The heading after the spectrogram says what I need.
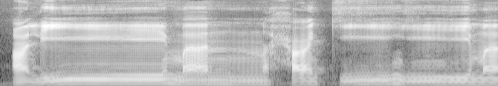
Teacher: Jadi di sini kita baca ma panjang dua harakat seperti panjang mad tabi'i. Contoh selanjutnya, aliman hakima.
